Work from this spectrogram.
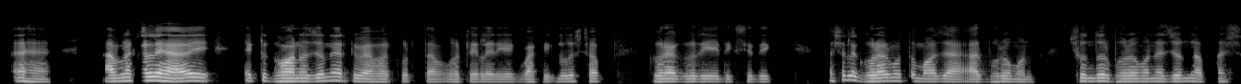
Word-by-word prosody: অ্যা 155 - +3
হ্যাঁ। 125 -2 -3 0.6
আমরা 155 +4 +4
খালি 180 +1 +7
হ্যাঁ, 145 -1 +9
ওই 170 - +6 0.5
একটু 155 +1 -4
ঘুমানোর 145 0 +5
জন্য 160 +3 +1
আর - - -7
কি 150 - -2
ব্যবহার 125 -1 0
করতাম 120 -1 -6 0.2
হোটেলের 120 0 -4
ইয়া। 120 - -4 0.2
বাকিগুলো 130 +2 -4
সব 135 -1 -1 0.5
ঘোরাঘুরি, 135 -1 +1
এদিক-সেদিক। 130 0 -9 0.6
আসলে 205 +5 -1
ঘোরার 145 +3 +4
মতো 160 -1 -7
মজা 130 0 0 0.2
আর 120 - 0
ভ্রমণ। 125 -2 -4 0.5
সুন্দর 155 0 +1
ভ্রমণের 140 +1 -1
জন্য 140 +1 -1
আপনার 135 0 -10
135 Hz, 140 wpm, -23 LUFS, 130-150 Hz, 0.6 s, হ্যাঁ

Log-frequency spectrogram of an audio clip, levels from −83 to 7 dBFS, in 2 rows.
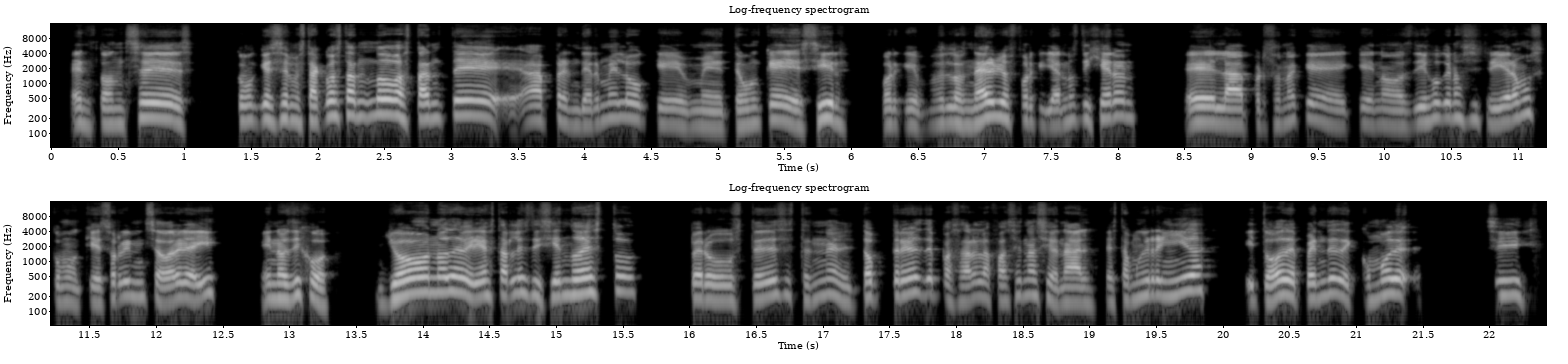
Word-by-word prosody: Entonces, 165 +4 +1 0.3
como 180 0 -6
que 190 -1 +4
se 195 +2 -1
me - - -7
está 175 +1 +3
costando 225 +2 +3
bastante 225 - +3
aprenderme 175 +1 -3
lo 195 -4 -4
que 155 -2 -2
me 140 -1 -5
tengo 155 +3 -7
que 185 -3 +5
decir 170 +2 +1 0.2
porque, 150 -1 -6
pues, 160 +3 -12
los 165 -2 -1
nervios, 200 +4 +6
porque 175 -5 -7
ya 150 0 +1
nos 180 +2 -13
dijeron, 200 +3 0 0.3
eh, 170 0 +5
la 155 -1 +4
persona 155 +4 -9
que 155 -7 -3
que 155 -2 -6
nos 145 -2 -8
dijo 170 +6 -4
que 205 - -2
nos 200 -3 -8
inscribiéramos, 185 +7 -1
como 155 -3 -9
que 150 - -1
es 150 - -4
organizadora 190 -3 +1
de - - +5
ahí 235 - +4 0.3
y 175 - -3
nos 180 0 +1
dijo: 200 -9 -1 0.3
"Yo 210 +11 +5
no 240 0 +2
debería 230 -6 +5
estarles 210 +3 -2
diciendo 200 +2 -1
esto, 240 +1 -1 0.3
pero 175 -2 0
ustedes 180 +6 -3
están 185 -3 -13
en 220 - -8
el 160 -10 -4
top 195 +1 -1
3 220 +4 +2
de 220 - -2
pasar 160 -4 -4
a - - -5
la 185 -2 -5
fase 165 +5 -6
nacional. 155 -8 -1
Está 155 +2 -8
muy 195 +4 -6
reñida 230 +6 +1 0.3
y 340 -2 -7
todo - - +2
depende 195 +2 +1
de - - -1
cómo 180 +7 -3
le". 225 - +2 0.6
Sí. 210 -1 -4
185 Hz, 190 wpm, -21 LUFS, 160-210 Hz, 0.6 s, nervios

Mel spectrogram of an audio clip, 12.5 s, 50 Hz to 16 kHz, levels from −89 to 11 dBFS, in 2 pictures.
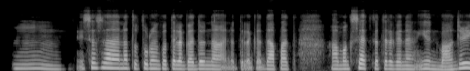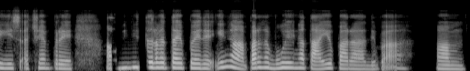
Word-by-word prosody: Mm. 205 -4 -7 0.2
Isa 240 +3 -3
sa 230 -2 +3
natutunan 210 -1 -1
ko 200 - -2
talaga 185 -3 +1
do'n 185 +1 0
na 170 -1 +1
ano - - -9
talaga, - - -6
dapat, 180 0 +1 0.6
ah, 190 - +1
mag-set 195 +3 +1
ka 195 -2 -4
talaga 185 -2 -2
ng, 175 -1 -3
iyon, 185 -4 -3
boundaries. 215 +8 +1
At - - -3
siyempre, 215 -3 -2 0.5
um, - - +1
hindi 240 +3 +1
talaga 250 -2 +4
tayo 240 -1 +7
puwede, 220 -3 +2
'yon 265 +4 +1
nga, 215 -6 +5
parang 240 +3 +4
nabuhay 245 +3 +2
nga 230 - +2
tayo 195 0 +2
para, 190 -3 0
'di 175 +1 -8
ba, 210 +1 -5 0.3
um, 185 -2 0
205 Hz, 165 wpm, -21 LUFS, 185-225 Hz, 0.6 s, tayo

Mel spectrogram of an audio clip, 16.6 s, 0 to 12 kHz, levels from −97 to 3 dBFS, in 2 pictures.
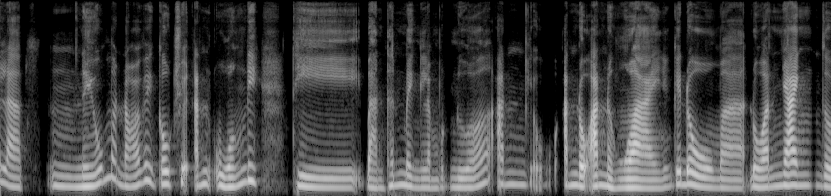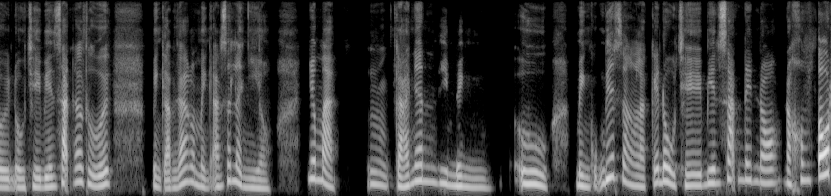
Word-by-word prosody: là, 175 -9 -1 0.3
ừm, 175 -3 -4
nếu 175 +6 +3
mà 315 +4 -4
nói 175 0 -2
về 275 - -2
câu 215 0 +3
chuyện 240 - -3
ăn 205 +6 -1
uống 180 +3 +1
đi, 270 -2 +1 0.3
thì 155 -4 -1
bản 150 -2 -2
thân 190 +5 -3
mình 160 -5 -2
là 150 - -3
một 155 +3 -10
đứa 155 0 -1 0.2
ăn, 210 -1 -5
kiểu, - - -11 0.2
ăn 200 - 0
đồ 175 -2 +6
ăn 185 +1 +5
ở 165 - +3
ngoài, 145 -1 +4
những 160 +4 -8
cái 215 - 0
đồ 185 -7 +4
mà 145 -2 -3
đồ 165 - +2
ăn 165 +3 +1
nhanh, 195 0 +5
rồi 160 -3 +2
đồ 155 0 -1
chế 160 +1 -1
biến 165 +1 +2
sẵn - - +4
các 250 0 -1
thứ 185 -5 +1
ấy. 210 - +3 0.4
Mình 170 - -4
cảm 140 +1 -1
giác 225 +4 +1
là 250 - -2
mình 170 -7 -3
ăn 170 +3 -2
rất 265 - -1
là 240 - +1
nhiều. 150 -5 -2 0.4
Nhưng 305 -1 +1
mà, 225 - +2 0.3
ừm, 210 -4 -4
cá 175 -1 +1
nhân 255 +3 0
thì 225 -2 0
mình, 160 -5 -1 0.2
ừ, 220 - 0 0.5
mình 185 -4 +1
cũng 170 - -6
biết 320 +3 +4
rằng 265 - -2
là 170 -2 -1
cái 230 +8 -2
đồ 245 -4 +4
chế 190 0 -1
biến 225 +3 0
sẵn 280 +3 +1
đấy 285 -1 -2
nó 230 -2 -1
nó 225 - 0
không 275 +5 -4
tốt 350 +7 +11
185 Hz, 260 wpm, -24 LUFS, 160-220 Hz, 0.5 s, tốt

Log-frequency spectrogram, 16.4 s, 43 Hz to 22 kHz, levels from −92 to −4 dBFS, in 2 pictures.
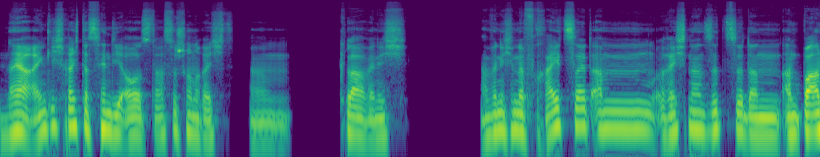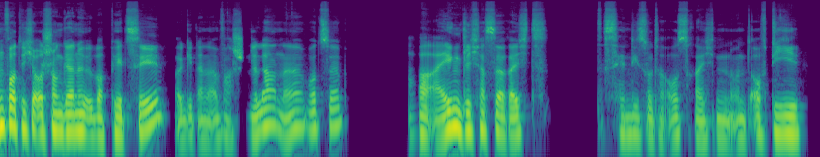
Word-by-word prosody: Na 105 +4 -3
ja, 120 -4 +6
eigentlich 130 +10 -1
reicht 145 0 +2
das 125 - 0
Handy 120 -3 +2
aus, 105 0 -1
da 100 - -7
hast 105 0 -6
du - - -2
schon 115 -2 -1
recht. 95 -1 -7 0.2
Ähm, 80 -3 -9 0.5
klar, 105 -5 +1
wenn 90 +1 -4
ich 100 +1 -5 0.7
ja, 100 - -4
wenn 120 - +2
ich 125 0 -1
in 130 - +2
der 120 - +2
Freizeit 145 +4 0
am 130 -1 -1
Rechner 125 +5 -1
sitze, 125 0 -2
dann 105 -1 +1
an 105 -1 0
beantworte 140 +4 +7
ich 125 - +2
auch 115 - +4
schon 120 +1 +3
gerne 120 0 +5
über 100 -1 0
PC, 130 - +1
weil 90 - -6
geht 105 0 -8
dann 90 0 -5
einfach 95 +2 -7
schneller, 135 +11 0
ne, 135 +4 -3
WhatsApp. 145 +4 -3 0.6
Aber 105 0 -1
eigentlich 125 +4 +4
hast 120 - +1
du 115 - +3
ja 105 - +1
recht, 105 +2 -3 0.5
das - - -5
Handy 105 0 -4
sollte 100 -1 -6
ausreichen. 95 -3 -5
Und 95 -2 -6
auf 110 -2 -4
die 110 -1 0
110 Hz, 200 wpm, -23 LUFS, 100-130 Hz, 0.7 s, beantworte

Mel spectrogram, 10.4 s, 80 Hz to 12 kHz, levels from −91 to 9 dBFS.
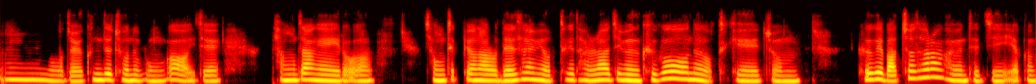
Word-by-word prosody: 음 215 -2 -1
맞아요. 175 -2 -3
근데 205 -1 +1
저는 190 -2 -1
뭔가 185 +2 -1
이제 175 -1 -4 0.5
당장에 195 -2 +2
이런 180 +1 -1 0.5
정책 190 -2 -1
변화로 190 -2 +3
내 185 +1 +3
삶이 220 0 +1
어떻게 195 +3 -3
달라지면 200 -1 +2
그거는 220 0 +2
어떻게 175 +1 -3
좀 175 -2 -3 0.6
그게 225 - +3
'맞춰 180 +9 +2
살아가면 265 -9 +1
되지.' 175 0 -4
약간 180 -1 -3
195 Hz, 295 characters per minute, -23 LUFS, 180-210 Hz, 0.6 s, 변화로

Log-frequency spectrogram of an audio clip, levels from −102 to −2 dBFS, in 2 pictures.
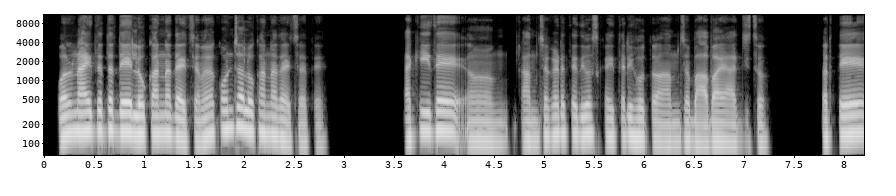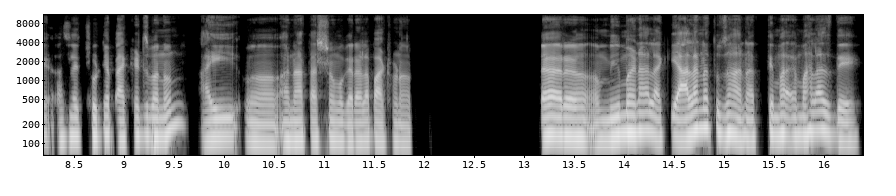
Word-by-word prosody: पण 135 +3 +3
नाही, 150 0 +5
ते 160 - +2
तर - - +5
दे 150 -1 +5
लोकांना 140 +1 +2
द्यायचं 120 -4 +1
आहे." - - -2
म्हणल, 135 +2 +1
"कोणच्या 175 +2 +2
लोकांना 145 -4 +1
द्यायचं 110 -4 -2
आहे 100 -1 -9
ते?" - - -14 0.8
का 125 - 0
की 155 +2 +1
ते 160 -1 +5
अ, 110 - -8 0.6
आमच्याकडे 130 +5 -2
ते - - +1
दिवस 135 0 -1
काहीतरी 125 +1 -2
होतं. 120 -2 -1
आमचं 105 +2 -4
बाबा 105 +1 0
या 105 -1 -1
आजीचं. 100 0 -7 0.6
तर 115 - -1
ते 135 - +4 0.3
असे 120 +2 -2
छोटे 130 +1 0
पॅकेट्स 130 +3 -2
बनवून 130 +11 0 0.2
आई 120 +3 +1
अ, 105 -2 -1
अनाथ 110 0 -1
आश्रम 110 0 -2
वगैरेला 105 +1 -1
पाठवणं. 100 -1 -5 1.3
तर 130 0 +5
अ, 125 -3 +1
मी 120 +3 +2
म्हणाला, 145 0 +3
"की 130 +2 -4
आला 125 +5 +5
ना 175 - +2
तुझा 145 -2 +1
अनाथ 120 -2 0
ते - - +2
म 130 -2 +1
मलाच 155 +1 +1
दे. 115 -4 -1
125 Hz, 190 wpm, -22 LUFS, 110-140 Hz, 1.3 s, नाही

